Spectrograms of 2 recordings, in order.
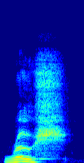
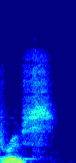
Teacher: Greek does not have a sh sound, so it uses a s sound instead. And the vav in Rosh could also be pronounced u.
